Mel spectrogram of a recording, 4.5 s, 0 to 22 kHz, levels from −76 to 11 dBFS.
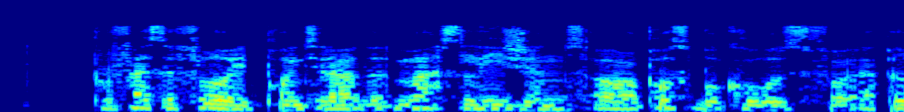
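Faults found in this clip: Transcoding between lossy codecs, whole clip: dull band-limited speech, nothing above 8.4 kHz, two layers of smeary coding grit stacked together. Likely a low-rate AAC pass re-encoded to low-rate MP3, the second codec spending bits re-encoding the first one's artefacts.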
